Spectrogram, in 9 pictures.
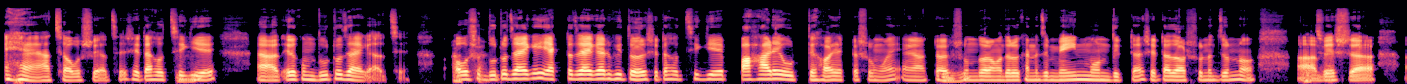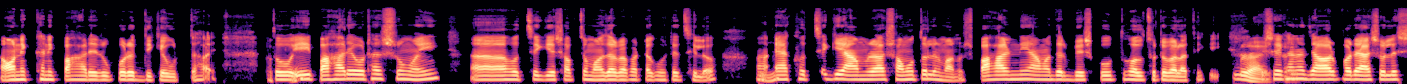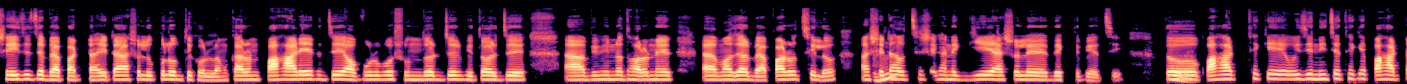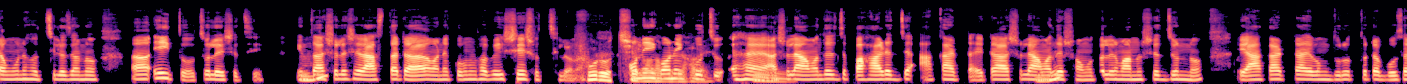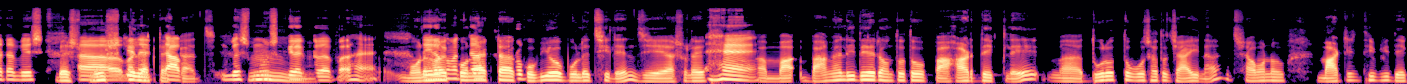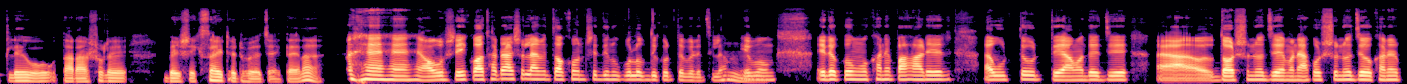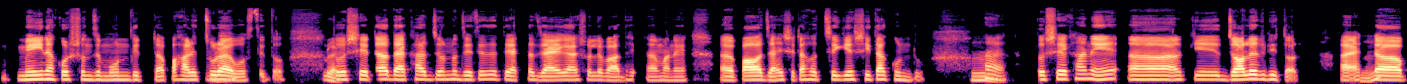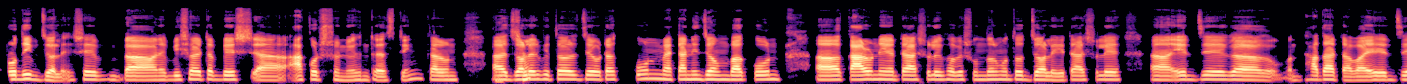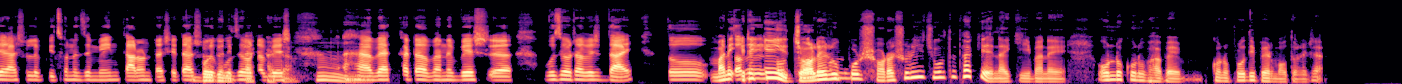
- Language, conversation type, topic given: Bengali, podcast, তোমার কোনো স্মরণীয় ভ্রমণের গল্প বলবে কি?
- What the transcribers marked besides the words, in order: other background noise; tapping; in English: "tough"; in English: "mechanism"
